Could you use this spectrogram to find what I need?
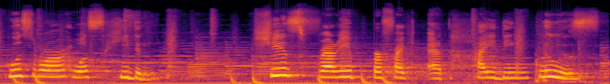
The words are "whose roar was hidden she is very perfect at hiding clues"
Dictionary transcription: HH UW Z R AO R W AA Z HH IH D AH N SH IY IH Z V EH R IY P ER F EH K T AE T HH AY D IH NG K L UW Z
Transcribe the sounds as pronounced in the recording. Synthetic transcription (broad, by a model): HH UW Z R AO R W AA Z HH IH D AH N SH IY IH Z V EH R IY P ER F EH K T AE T HH AY D IH NG K L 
